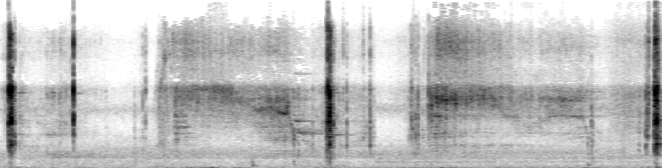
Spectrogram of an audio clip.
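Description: Fishing rod and reel being handled aboard a plastic kayak: a few sharp clicks and knocks, about four in all, over a faint hiss and low rumble.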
